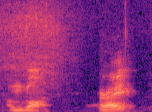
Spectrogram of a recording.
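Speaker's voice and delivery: ordinary talk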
